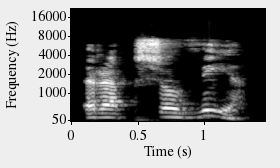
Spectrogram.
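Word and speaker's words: ρο: is the letter R Ria rapsod Romi Rome actually in ancient Greek Romi used to mean power or strength the letter R is pronounced R like River this letter is is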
